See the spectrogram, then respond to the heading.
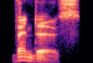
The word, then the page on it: vendeuse: British English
